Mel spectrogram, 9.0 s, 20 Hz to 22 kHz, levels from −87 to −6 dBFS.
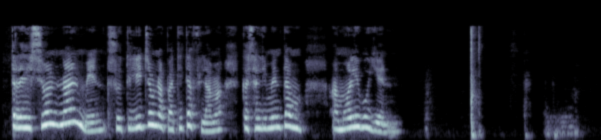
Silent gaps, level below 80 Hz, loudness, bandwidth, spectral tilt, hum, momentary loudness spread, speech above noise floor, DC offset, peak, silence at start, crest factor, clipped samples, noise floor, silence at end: none; -72 dBFS; -24 LUFS; 11.5 kHz; -3.5 dB/octave; none; 12 LU; 54 dB; under 0.1%; -4 dBFS; 0.2 s; 20 dB; under 0.1%; -77 dBFS; 0.4 s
